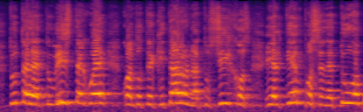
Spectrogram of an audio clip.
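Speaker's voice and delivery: building from plain to a loud, shouting tirade; furious rant. Retold or imitated. Padrino berating sponsee, rising rant. (sermón furioso del padrino, cada vez más gritado)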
